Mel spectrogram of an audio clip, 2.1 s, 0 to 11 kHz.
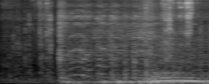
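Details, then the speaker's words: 2005 Chevy Avalanche 5.3L V8, 280,000 miles, restarts after blown 20A PCM B fuse replaced (earlier shut off while driving, no-crank); catches at once into steady rising idle, no misfire; dash shows reduced engine power, PCM communication codes. "Oh, dang! Truck runs. It does say reduced engine power."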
